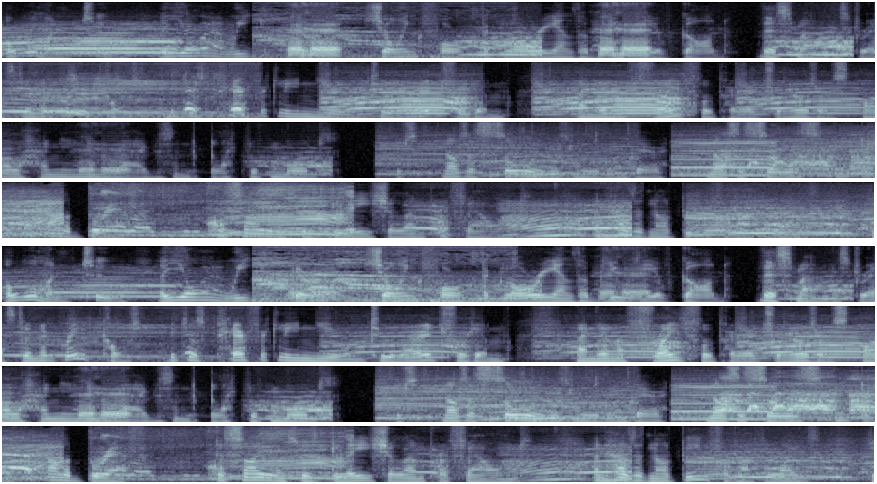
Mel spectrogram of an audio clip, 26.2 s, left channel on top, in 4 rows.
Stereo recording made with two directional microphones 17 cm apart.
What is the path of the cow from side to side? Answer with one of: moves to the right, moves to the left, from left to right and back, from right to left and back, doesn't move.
from left to right and back.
